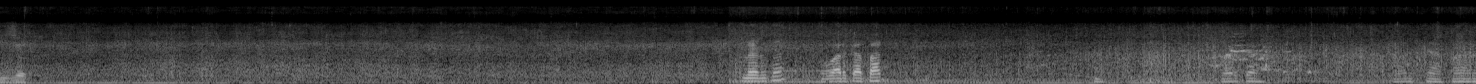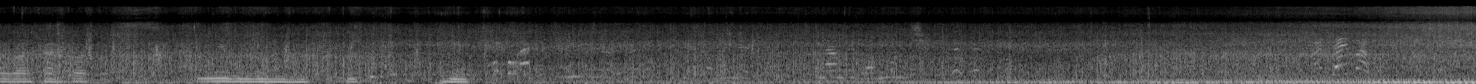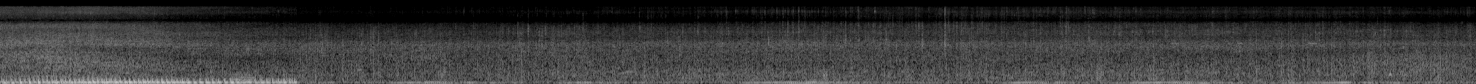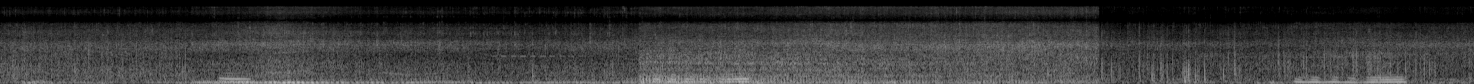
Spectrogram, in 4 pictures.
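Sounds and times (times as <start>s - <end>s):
motorcycle splashing through water: 0.0s - 59.0s
steady rain falling: 0.0s - 59.0s
motorcycle engine running: 50.7s - 52.4s.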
